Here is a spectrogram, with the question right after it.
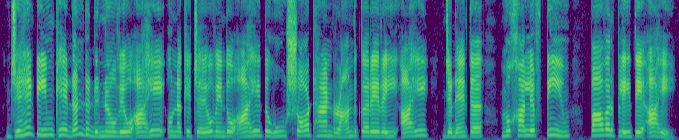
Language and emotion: Sindhi, neutral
